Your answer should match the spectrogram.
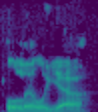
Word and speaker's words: Lilja: Yes, so it's Chris, and then my last name is Lilja, L-I-L-J-A.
